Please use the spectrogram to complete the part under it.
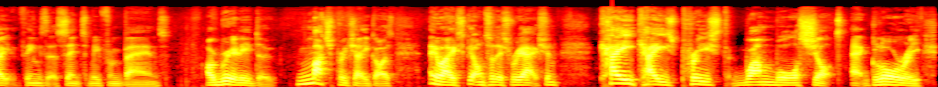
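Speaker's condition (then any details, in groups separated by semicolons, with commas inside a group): No condition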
